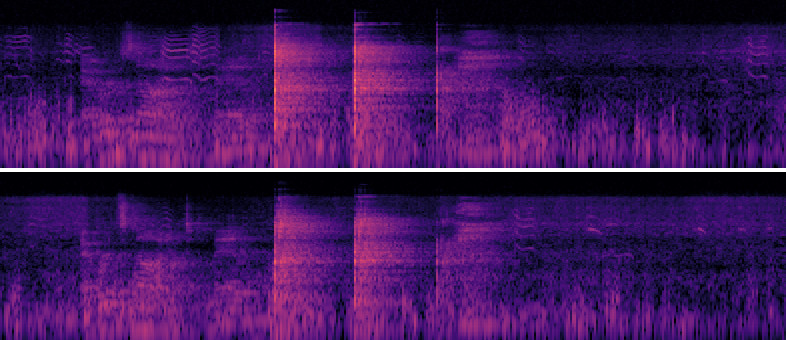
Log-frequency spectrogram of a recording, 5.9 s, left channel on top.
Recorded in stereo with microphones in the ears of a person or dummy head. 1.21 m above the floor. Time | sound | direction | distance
0.6 | a man speaking | 80° right | 3.5 m
2.0 | hammering | 60° left (ahead or behind) | 1.3 m
3.4 | a gasp | 55° right (ahead or behind) | 2 m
